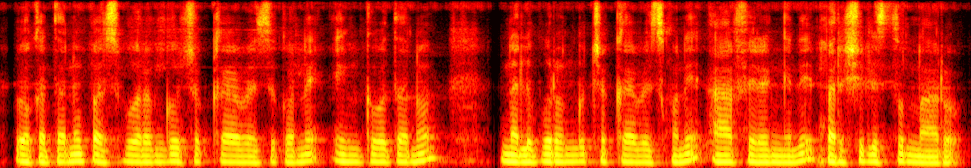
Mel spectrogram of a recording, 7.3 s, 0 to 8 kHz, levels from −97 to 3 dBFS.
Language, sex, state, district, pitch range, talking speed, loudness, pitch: Telugu, male, Telangana, Hyderabad, 115-125 Hz, 105 wpm, -20 LUFS, 120 Hz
